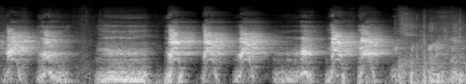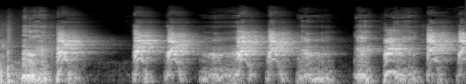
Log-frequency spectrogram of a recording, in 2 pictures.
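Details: Labrador Retriever puppies, the last three of a litter at High Desert Labradors, on their final day before leaving for new homes, yelping and yipping almost continuously in rapid, uneven bursts with a noisy scuffle in the middle.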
